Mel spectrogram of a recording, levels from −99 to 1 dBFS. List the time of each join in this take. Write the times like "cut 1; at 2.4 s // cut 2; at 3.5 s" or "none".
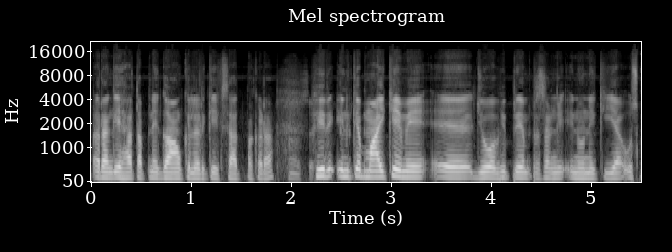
none

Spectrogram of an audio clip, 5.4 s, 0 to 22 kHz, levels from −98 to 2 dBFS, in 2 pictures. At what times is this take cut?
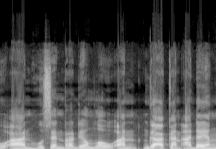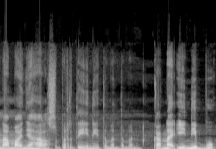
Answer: none

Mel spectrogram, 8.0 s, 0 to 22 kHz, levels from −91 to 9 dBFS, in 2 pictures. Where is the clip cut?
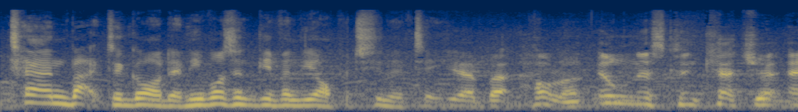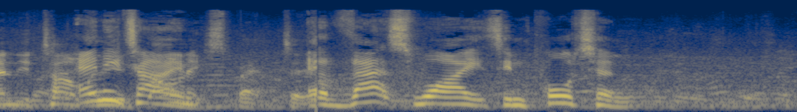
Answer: cut 1; at 5.5 s

